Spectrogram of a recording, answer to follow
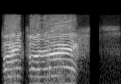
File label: voice ger vehicle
